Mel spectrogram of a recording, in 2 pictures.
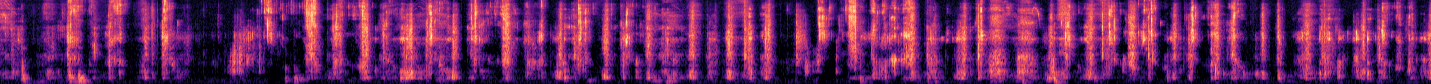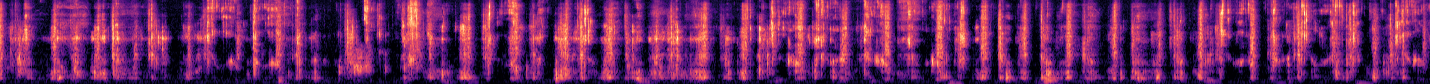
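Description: Close-miked mouth sounds of a person eating a honey-glazed chicken meal: continuous chewing and biting, a dense run of small clicks and smacks with occasional crunches.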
